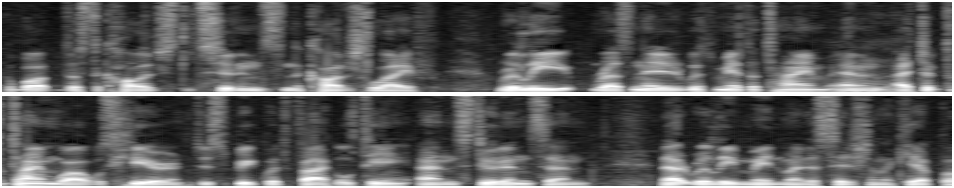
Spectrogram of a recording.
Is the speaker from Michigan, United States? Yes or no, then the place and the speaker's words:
yes; Grand Rapids, Michigan, United States; now in North Dakota, United States; I'm actually from Grand Rapids, Michigan.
